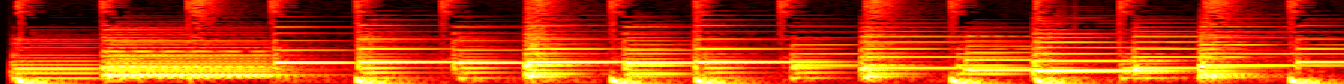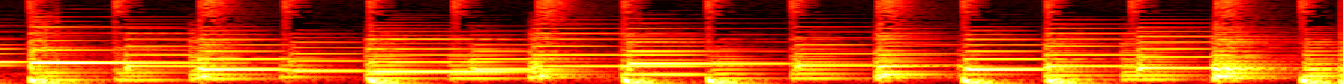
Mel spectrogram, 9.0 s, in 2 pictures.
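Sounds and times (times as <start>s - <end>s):
piano: 0.0s - 8.9s.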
